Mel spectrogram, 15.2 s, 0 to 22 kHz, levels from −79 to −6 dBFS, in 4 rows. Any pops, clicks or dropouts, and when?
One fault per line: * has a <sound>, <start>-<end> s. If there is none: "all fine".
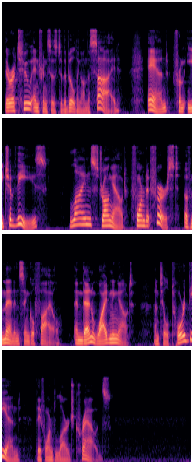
all fine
